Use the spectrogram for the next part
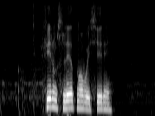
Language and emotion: Russian, neutral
